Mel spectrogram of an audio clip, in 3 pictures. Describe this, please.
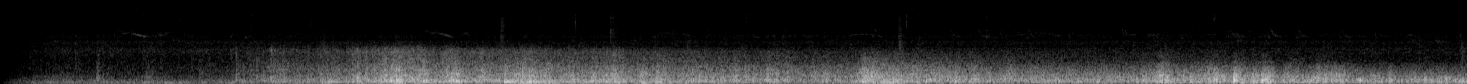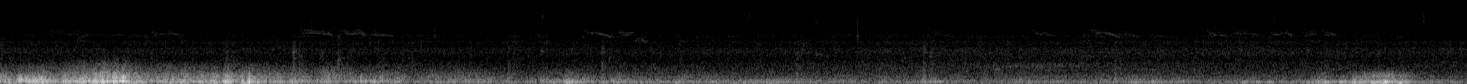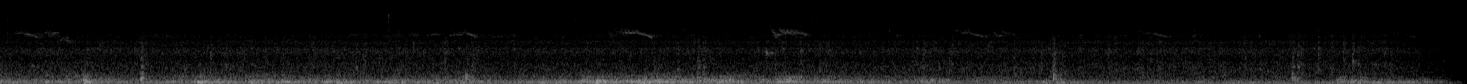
Thunder And Birds
I recorded this during a thunderstorm. You can hear thunder, birds tweeting and light rain.
It was recorded in my house in the suburbs of Hastings, Hawke's Bay, New Zealand. Recorded at about 2pm on 15 October 2016 with a Zoom H4n. I put the microphone just inside the door, and recorded with the door slightly open.
birds, rain, storm, thunder, thunder-storm, thunderstorm, tweeting, weather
